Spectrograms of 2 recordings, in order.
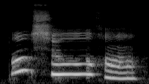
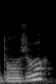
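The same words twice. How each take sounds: First: It is said in a funny put-on voice. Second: It is said in a normal voice.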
